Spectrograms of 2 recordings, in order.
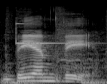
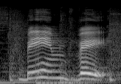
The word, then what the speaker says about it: BMW: Now, the correct pronunciation is BMW. BMW. You literally just say the 3 letters in German.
